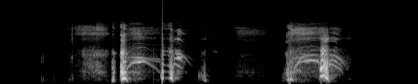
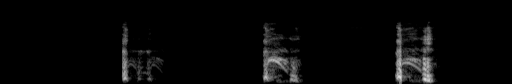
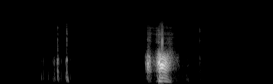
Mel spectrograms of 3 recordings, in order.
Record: {"cough_length": "4.2 s", "cough_amplitude": 29245, "cough_signal_mean_std_ratio": 0.3, "three_cough_length": "5.1 s", "three_cough_amplitude": 27021, "three_cough_signal_mean_std_ratio": 0.21, "exhalation_length": "2.7 s", "exhalation_amplitude": 27054, "exhalation_signal_mean_std_ratio": 0.17, "survey_phase": "beta (2021-08-13 to 2022-03-07)", "age": "45-64", "gender": "Male", "wearing_mask": "No", "symptom_cough_any": true, "smoker_status": "Ex-smoker", "respiratory_condition_asthma": false, "respiratory_condition_other": false, "recruitment_source": "REACT", "submission_delay": "1 day", "covid_test_result": "Negative", "covid_test_method": "RT-qPCR", "influenza_a_test_result": "Negative", "influenza_b_test_result": "Negative"}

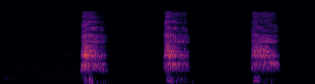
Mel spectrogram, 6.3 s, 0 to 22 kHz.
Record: {"exhalation_length": "6.3 s", "exhalation_amplitude": 15360, "exhalation_signal_mean_std_ratio": 0.38, "survey_phase": "beta (2021-08-13 to 2022-03-07)", "age": "45-64", "gender": "Female", "wearing_mask": "No", "symptom_new_continuous_cough": true, "symptom_runny_or_blocked_nose": true, "symptom_shortness_of_breath": true, "symptom_fatigue": true, "symptom_headache": true, "symptom_change_to_sense_of_smell_or_taste": true, "symptom_onset": "3 days", "smoker_status": "Never smoked", "respiratory_condition_asthma": false, "respiratory_condition_other": false, "recruitment_source": "Test and Trace", "submission_delay": "1 day", "covid_test_result": "Positive", "covid_test_method": "RT-qPCR", "covid_ct_value": 21.1, "covid_ct_gene": "ORF1ab gene", "covid_ct_mean": 22.0, "covid_viral_load": "63000 copies/ml", "covid_viral_load_category": "Low viral load (10K-1M copies/ml)"}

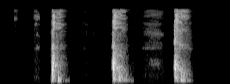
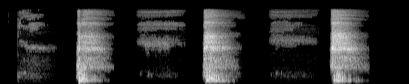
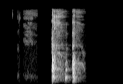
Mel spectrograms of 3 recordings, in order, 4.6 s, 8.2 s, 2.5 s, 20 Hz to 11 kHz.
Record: {"three_cough_length": "4.6 s", "three_cough_amplitude": 30098, "three_cough_signal_mean_std_ratio": 0.26, "exhalation_length": "8.2 s", "exhalation_amplitude": 28079, "exhalation_signal_mean_std_ratio": 0.35, "cough_length": "2.5 s", "cough_amplitude": 29423, "cough_signal_mean_std_ratio": 0.25, "survey_phase": "beta (2021-08-13 to 2022-03-07)", "age": "18-44", "gender": "Female", "wearing_mask": "No", "symptom_cough_any": true, "symptom_runny_or_blocked_nose": true, "symptom_sore_throat": true, "symptom_onset": "12 days", "smoker_status": "Current smoker (1 to 10 cigarettes per day)", "respiratory_condition_asthma": false, "respiratory_condition_other": false, "recruitment_source": "REACT", "submission_delay": "1 day", "covid_test_result": "Negative", "covid_test_method": "RT-qPCR", "influenza_a_test_result": "Unknown/Void", "influenza_b_test_result": "Unknown/Void"}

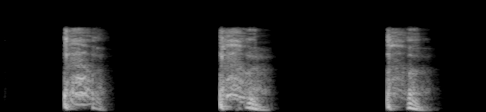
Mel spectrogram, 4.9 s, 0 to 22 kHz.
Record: {"three_cough_length": "4.9 s", "three_cough_amplitude": 15393, "three_cough_signal_mean_std_ratio": 0.38, "survey_phase": "beta (2021-08-13 to 2022-03-07)", "age": "65+", "gender": "Male", "wearing_mask": "Yes", "symptom_runny_or_blocked_nose": true, "symptom_shortness_of_breath": true, "symptom_fatigue": true, "symptom_headache": true, "symptom_onset": "12 days", "smoker_status": "Ex-smoker", "respiratory_condition_asthma": true, "respiratory_condition_other": false, "recruitment_source": "REACT", "submission_delay": "1 day", "covid_test_result": "Negative", "covid_test_method": "RT-qPCR", "influenza_a_test_result": "Negative", "influenza_b_test_result": "Negative"}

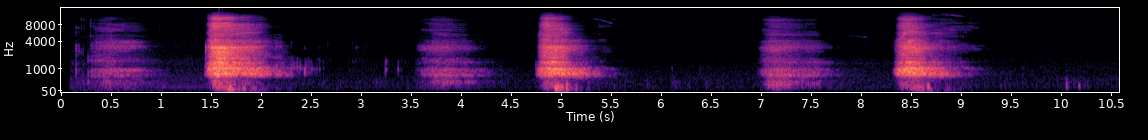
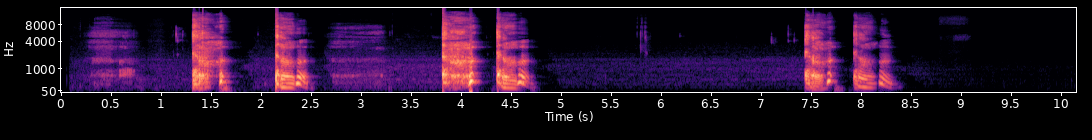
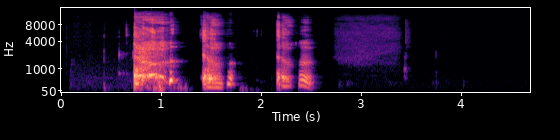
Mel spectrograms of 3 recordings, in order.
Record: {"exhalation_length": "10.6 s", "exhalation_amplitude": 29430, "exhalation_signal_mean_std_ratio": 0.3, "three_cough_length": "10.2 s", "three_cough_amplitude": 32768, "three_cough_signal_mean_std_ratio": 0.29, "cough_length": "4.7 s", "cough_amplitude": 32497, "cough_signal_mean_std_ratio": 0.32, "survey_phase": "beta (2021-08-13 to 2022-03-07)", "age": "45-64", "gender": "Female", "wearing_mask": "No", "symptom_cough_any": true, "symptom_shortness_of_breath": true, "symptom_sore_throat": true, "symptom_fatigue": true, "smoker_status": "Ex-smoker", "respiratory_condition_asthma": false, "respiratory_condition_other": false, "recruitment_source": "Test and Trace", "submission_delay": "1 day", "covid_test_result": "Positive", "covid_test_method": "LFT"}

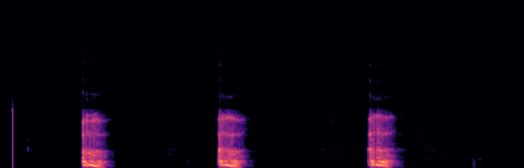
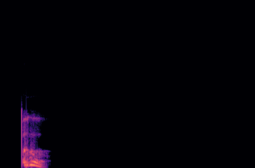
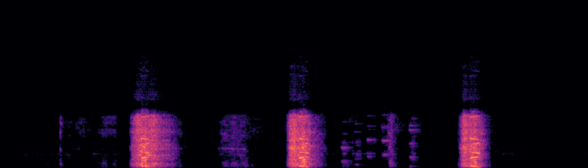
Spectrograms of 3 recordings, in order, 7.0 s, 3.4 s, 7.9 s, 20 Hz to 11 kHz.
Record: {"three_cough_length": "7.0 s", "three_cough_amplitude": 31777, "three_cough_signal_mean_std_ratio": 0.29, "cough_length": "3.4 s", "cough_amplitude": 25761, "cough_signal_mean_std_ratio": 0.22, "exhalation_length": "7.9 s", "exhalation_amplitude": 29878, "exhalation_signal_mean_std_ratio": 0.28, "survey_phase": "beta (2021-08-13 to 2022-03-07)", "age": "18-44", "gender": "Male", "wearing_mask": "No", "symptom_none": true, "smoker_status": "Never smoked", "respiratory_condition_asthma": false, "respiratory_condition_other": false, "recruitment_source": "REACT", "submission_delay": "1 day", "covid_test_result": "Negative", "covid_test_method": "RT-qPCR", "influenza_a_test_result": "Negative", "influenza_b_test_result": "Negative"}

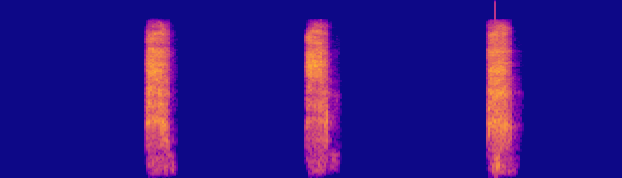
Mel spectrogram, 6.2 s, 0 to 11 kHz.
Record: {"exhalation_length": "6.2 s", "exhalation_amplitude": 31041, "exhalation_signal_mean_std_ratio": 0.26, "survey_phase": "beta (2021-08-13 to 2022-03-07)", "age": "18-44", "gender": "Male", "wearing_mask": "No", "symptom_sore_throat": true, "symptom_diarrhoea": true, "smoker_status": "Never smoked", "respiratory_condition_asthma": false, "respiratory_condition_other": false, "recruitment_source": "REACT", "submission_delay": "0 days", "covid_test_result": "Negative", "covid_test_method": "RT-qPCR", "influenza_a_test_result": "Negative", "influenza_b_test_result": "Negative"}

